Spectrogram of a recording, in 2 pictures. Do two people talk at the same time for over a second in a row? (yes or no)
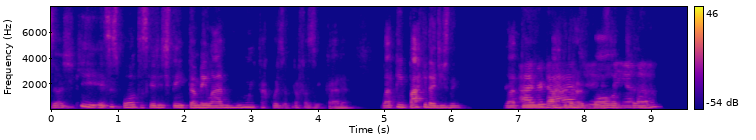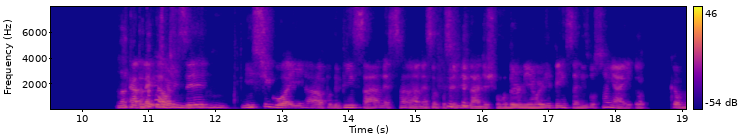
yes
